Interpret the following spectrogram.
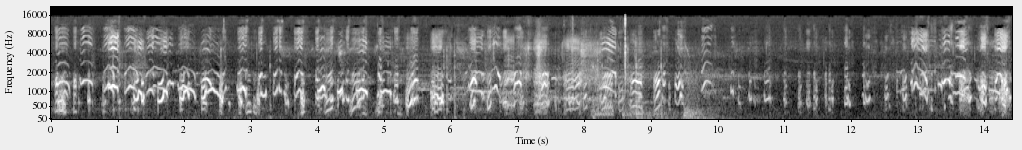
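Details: Three-week-old Cane Corso puppies in a litter keep up a dense chorus of squeaky whines and yelps, about three per second, with bent, wavering tones; a brief rustling, thumping pause midway before the whimpering resumes.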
